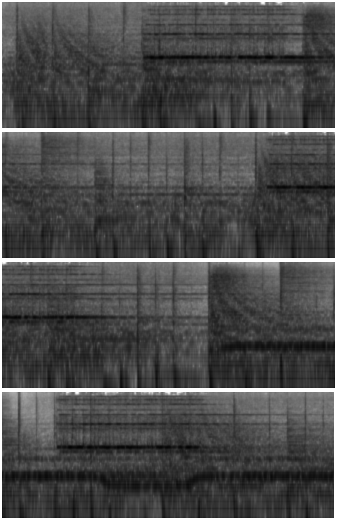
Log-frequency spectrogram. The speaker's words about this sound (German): Pausenlos klingelte das Telefon, doch immer ging es um andere Autos.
